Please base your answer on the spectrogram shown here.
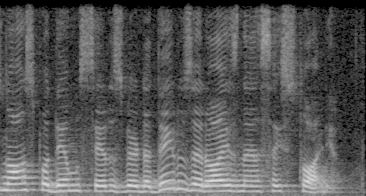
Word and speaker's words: heróis: heróis e erótico então heróis manteve ali o acento agudo na letra o né é uma palavra oxítona a sílaba tônica sílaba com maior intensidade é na última sílaba então heróis né se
